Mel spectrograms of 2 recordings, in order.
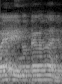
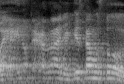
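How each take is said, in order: First: Said in the usual way. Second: Paul's cry shouted out, pitched high; shouting. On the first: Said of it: "no es que dijo". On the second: Retold or imitated. Paul cries out to the jailer to stop him, shouting. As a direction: call out urgently across the dark prison. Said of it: "no, gritó".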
